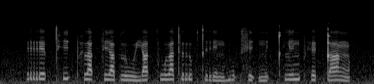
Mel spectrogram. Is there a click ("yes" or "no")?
no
